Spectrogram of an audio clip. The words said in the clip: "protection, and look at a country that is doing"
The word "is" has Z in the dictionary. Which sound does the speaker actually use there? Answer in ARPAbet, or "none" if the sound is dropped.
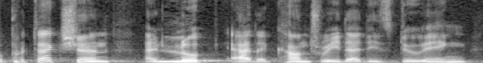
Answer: Z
